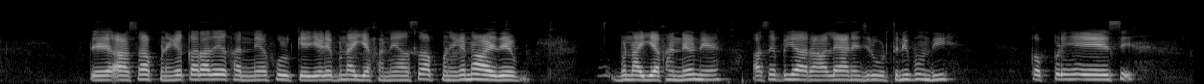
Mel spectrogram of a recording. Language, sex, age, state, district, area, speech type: Dogri, female, 30-45, Jammu and Kashmir, Samba, rural, spontaneous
